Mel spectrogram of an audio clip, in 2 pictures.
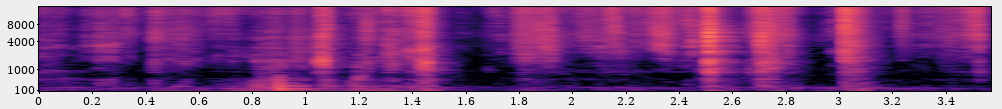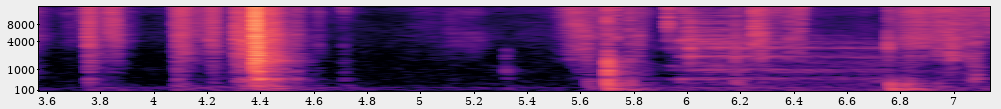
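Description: Tarot cards are handled in short, sharp bursts: quick snapping riffles and flicks separated by quiet gaps, close and fairly soft.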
